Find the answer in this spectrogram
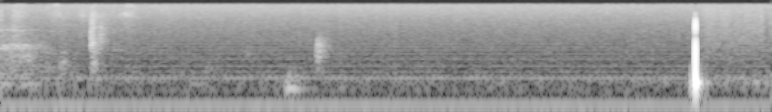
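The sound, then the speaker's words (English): Faint, steady hiss from a blank cassette tape playing, with a low electrical hum underneath, broken by a few soft clicks and one sharp mechanical clack near the end as the cassette ejects itself; no voices. “I always get excited as soon as you get a bit of tape hiss.”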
